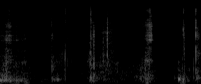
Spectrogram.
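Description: Faint handling noises near an open Bible: a handful of short, crisp crinkles and rustles of thin paper pages being touched and shifted.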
